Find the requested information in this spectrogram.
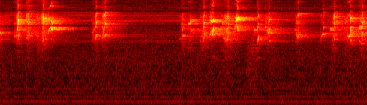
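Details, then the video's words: Barn swallow singing while watched at close range: rapid high twittering and chattering bursts, dense and scratchy, in several runs with a short pause near two seconds, plus a faint steady low hum. "Canto de golodrina - Song of barn swallow - Canto da andorinha-das-chaminés"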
